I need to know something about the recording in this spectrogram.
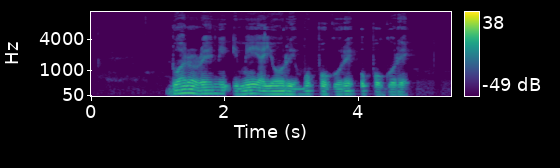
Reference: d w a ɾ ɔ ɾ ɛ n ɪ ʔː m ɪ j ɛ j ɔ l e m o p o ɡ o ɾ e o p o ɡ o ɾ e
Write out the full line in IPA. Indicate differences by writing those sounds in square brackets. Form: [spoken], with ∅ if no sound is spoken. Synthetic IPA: d w a ɾ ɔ ɾ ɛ n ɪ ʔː m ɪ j [a] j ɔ [ɾ] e m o p o ɡ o ɾ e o p o ɡ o ɾ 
